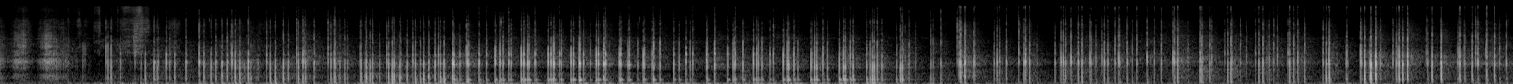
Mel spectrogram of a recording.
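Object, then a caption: Laminated cardboard board book. Long nails tap rapidly on the cover of a closed children's "First Words" board book with thick laminated cardboard pages, held upright. The result is a steady stream of quick, dry, clicky taps centered around 1 kHz, each dying away almost instantly.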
